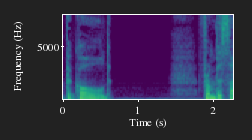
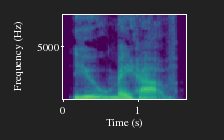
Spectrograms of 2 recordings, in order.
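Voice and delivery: slow, lower-pitched snap; snapped retort; 4 semitones lower, much slower than usual. A narrator's reading. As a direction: snap it slowly, in a low pitch. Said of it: "the high priest snapped".

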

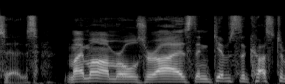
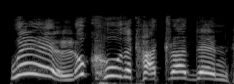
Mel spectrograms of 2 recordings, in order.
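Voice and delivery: loud, high Irish mother calling out; Irish accent; 6 dB louder, slower than usual. A narrator's reading. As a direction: yell it in a thick Irish brogue. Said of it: "my mom yells in her thick Irish accent".

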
